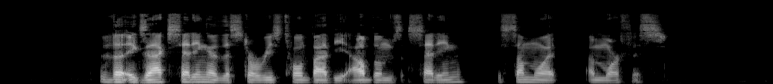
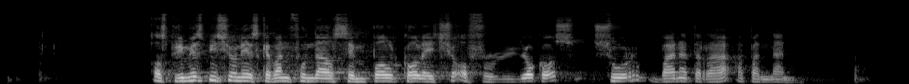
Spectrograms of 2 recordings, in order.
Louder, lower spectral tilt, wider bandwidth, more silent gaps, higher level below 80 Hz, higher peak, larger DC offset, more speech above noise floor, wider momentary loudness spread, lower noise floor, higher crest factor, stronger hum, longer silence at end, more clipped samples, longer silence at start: about the same, -22 LUFS vs -24 LUFS; second, -4.5 dB/octave vs -6.5 dB/octave; about the same, 11.5 kHz vs 11.5 kHz; neither; first, -60 dBFS vs -70 dBFS; first, -2 dBFS vs -8 dBFS; neither; about the same, 54 dB vs 55 dB; first, 18 LU vs 14 LU; about the same, -76 dBFS vs -78 dBFS; about the same, 22 dB vs 18 dB; neither; about the same, 1.1 s vs 1.15 s; neither; second, 1 s vs 1.55 s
